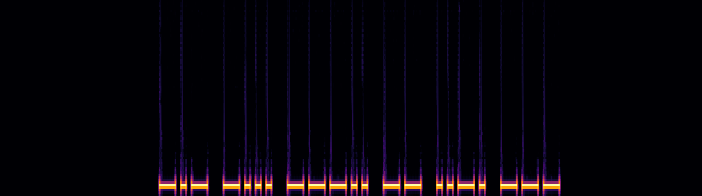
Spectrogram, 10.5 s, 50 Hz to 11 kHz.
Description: Morse code, heard as a keyed tone, about 15 wpm, 700 Hz. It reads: KB8MFO
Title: USA Call Signs - 6 Characters - Repeated 2x - 15wpm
